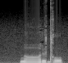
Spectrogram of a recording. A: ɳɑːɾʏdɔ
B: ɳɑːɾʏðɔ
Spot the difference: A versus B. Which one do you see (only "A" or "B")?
A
